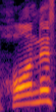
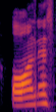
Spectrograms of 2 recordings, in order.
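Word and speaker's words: honest: ये देखो हॉनेस्ट नहीं बोलेंगे, ऑनेस्ट बोलेंगे। बहुत सारे बच्चे हॉनेस्ट बोलते हैं, इसको ऑनेस्ट बोलेंगे। ऑनेस्ट का साउंड आएगा।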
